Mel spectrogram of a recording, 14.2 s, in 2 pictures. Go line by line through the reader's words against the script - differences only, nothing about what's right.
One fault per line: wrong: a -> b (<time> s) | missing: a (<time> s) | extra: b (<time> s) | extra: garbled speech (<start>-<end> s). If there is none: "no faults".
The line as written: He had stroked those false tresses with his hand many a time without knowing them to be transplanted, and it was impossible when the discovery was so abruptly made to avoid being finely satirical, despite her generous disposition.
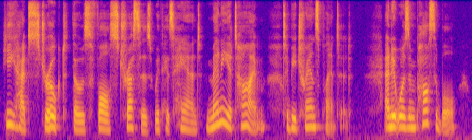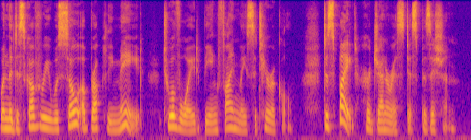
missing: without knowing them (4.0 s)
